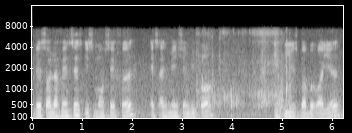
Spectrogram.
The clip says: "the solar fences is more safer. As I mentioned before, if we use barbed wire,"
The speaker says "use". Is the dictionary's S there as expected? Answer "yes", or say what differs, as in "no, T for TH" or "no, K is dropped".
yes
